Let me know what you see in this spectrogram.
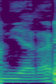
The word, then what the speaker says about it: vignette: How do you pronounce Vignette? I've been calling it Vignette, but I haven't pronounced it wrong. – Please, yeah. Vignette.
